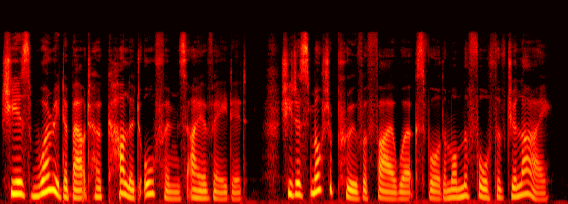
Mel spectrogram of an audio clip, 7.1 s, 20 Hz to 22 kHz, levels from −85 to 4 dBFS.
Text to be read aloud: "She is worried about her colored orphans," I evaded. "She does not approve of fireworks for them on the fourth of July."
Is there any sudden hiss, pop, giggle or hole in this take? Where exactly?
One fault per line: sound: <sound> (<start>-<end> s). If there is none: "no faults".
no faults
